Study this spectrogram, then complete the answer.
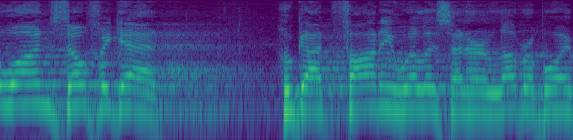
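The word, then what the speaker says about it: Fani: have to pronounce it fonny it's called Fanny you have to pronounce fonnie I don't know how she get she should add a little u in there someplace if she wants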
